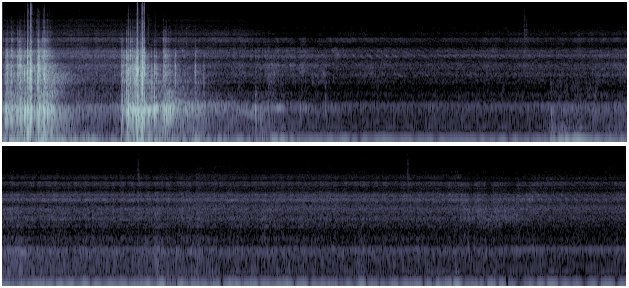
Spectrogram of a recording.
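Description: A trolleybus drives along with a steady low rumble.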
